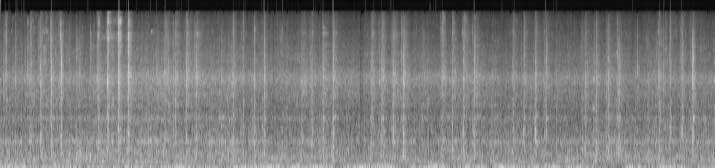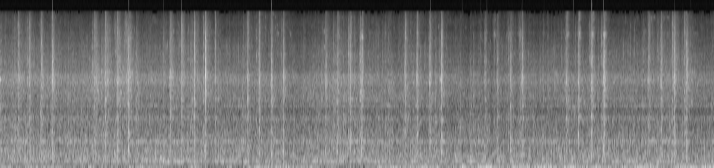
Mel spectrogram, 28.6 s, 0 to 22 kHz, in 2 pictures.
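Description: Train running at speed heard from an open coach window: a steady low rumble, dense clicking and clattering of the wheels over the track, and a steady drone from the diesel-hydraulic locomotive hauling it, Warship D821 with its Maybach engines.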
